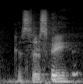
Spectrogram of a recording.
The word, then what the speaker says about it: Kasiski: Is it Kasisk? Kasiski? How do you say her last name? Kasiski.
